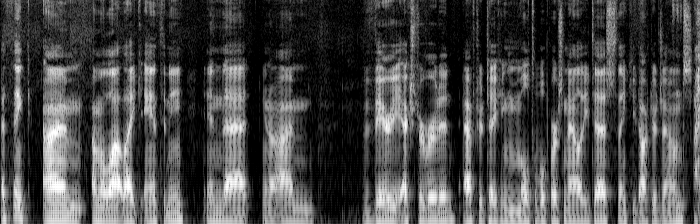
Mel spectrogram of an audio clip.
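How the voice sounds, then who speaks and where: Fairly even intonation and moderate pacing in an ordinary speaking voice. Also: man, fairly low pitch for a man. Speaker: college baseball player. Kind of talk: casual interview.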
